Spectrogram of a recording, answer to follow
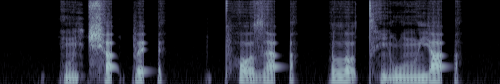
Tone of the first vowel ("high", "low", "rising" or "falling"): low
